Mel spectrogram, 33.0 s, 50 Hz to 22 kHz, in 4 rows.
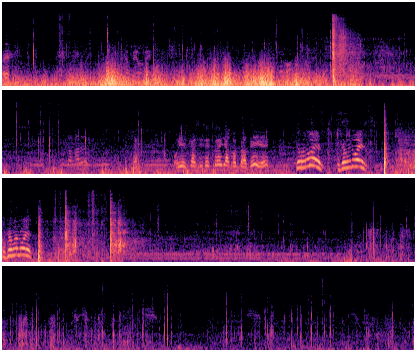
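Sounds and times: indistinct voices talking: 4.2s - 24.8s
sharp bangs: 6.5s - 7.3s, 15.8s - 19.4s
shotgun shot with echo: 6.6s - 7.2s, 17.2s - 19.2s.

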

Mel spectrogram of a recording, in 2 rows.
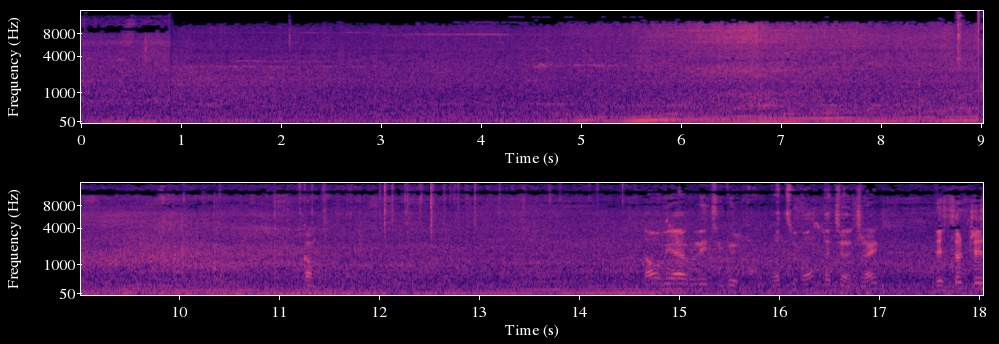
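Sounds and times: street traffic rumble: 0.0s - 18.0s
loud vehicle engine close by: 4.9s - 9.0s.

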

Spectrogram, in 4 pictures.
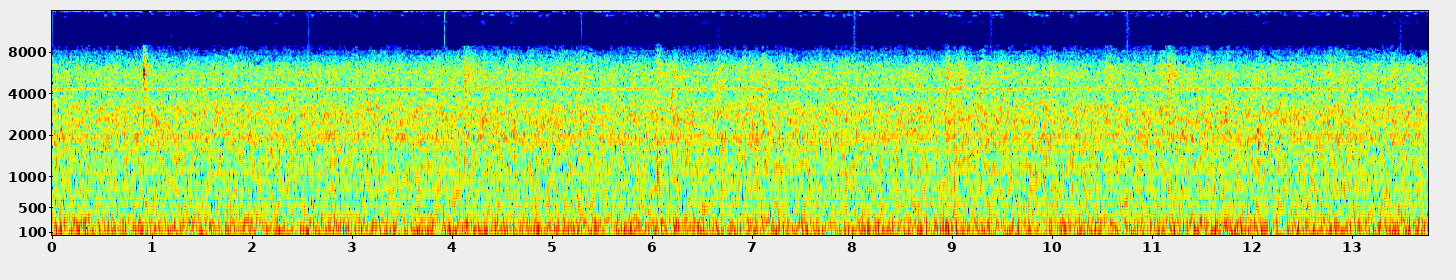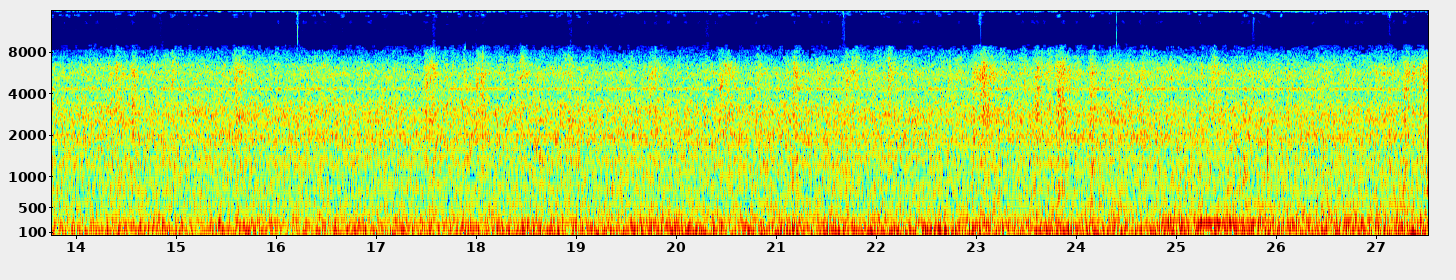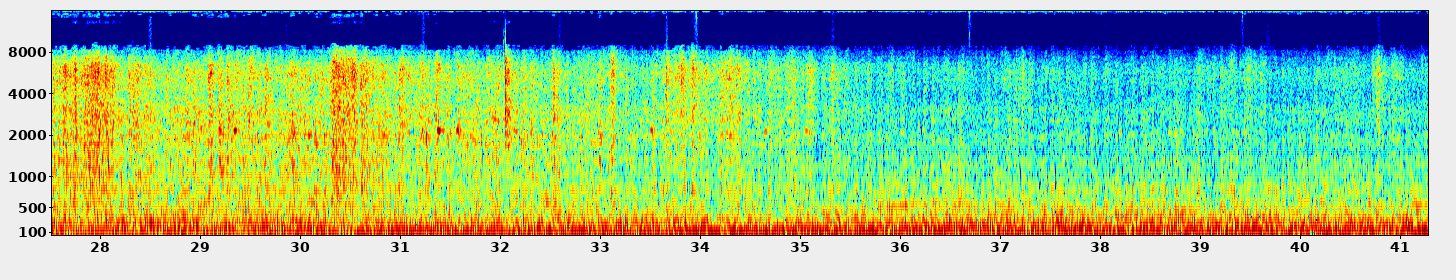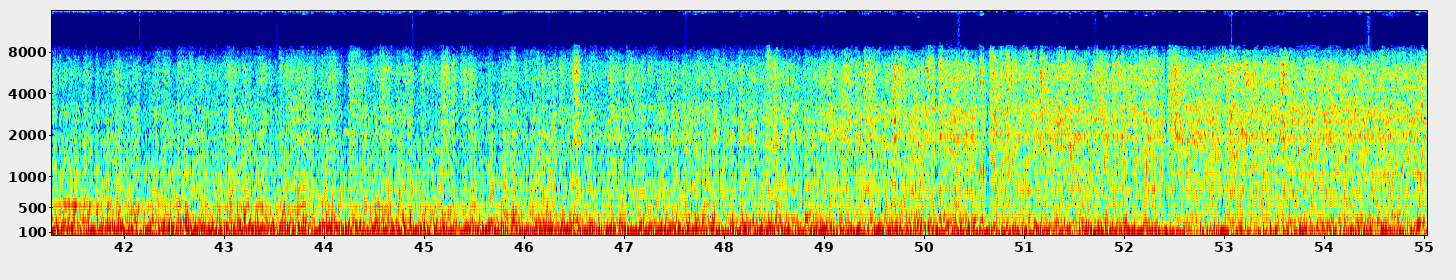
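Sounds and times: airliner cabin rumble: 0.0s - 55.0s
wheels knocking on runway: 19.6s - 55.0s.

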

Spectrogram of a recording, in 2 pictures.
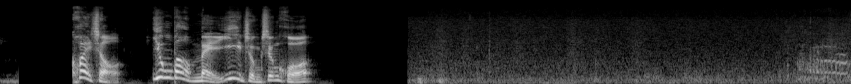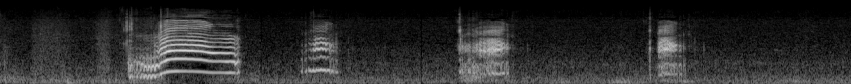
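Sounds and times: cat meowing: 8.0s - 8.6s, 9.8s - 12.0s, 13.1s - 13.7s, 15.0s - 15.5s.

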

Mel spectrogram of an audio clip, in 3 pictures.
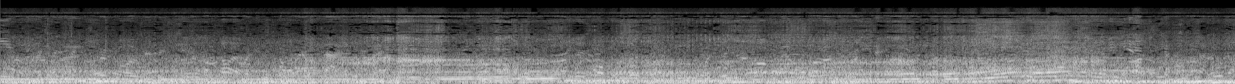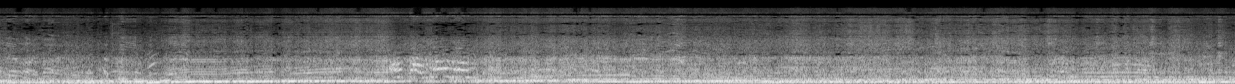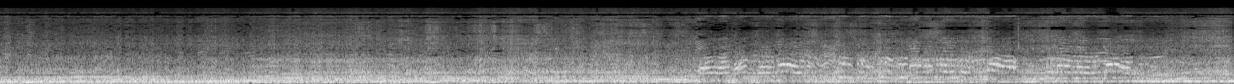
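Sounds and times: racing car engines revving: 0.0s - 37.0s.

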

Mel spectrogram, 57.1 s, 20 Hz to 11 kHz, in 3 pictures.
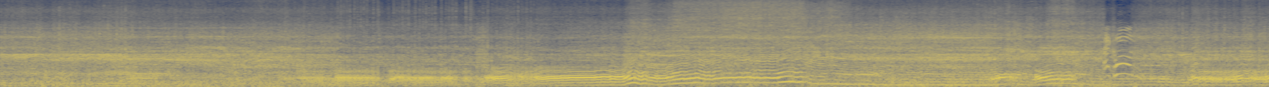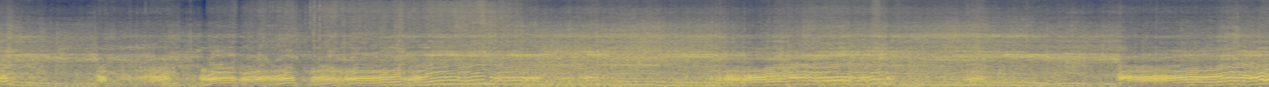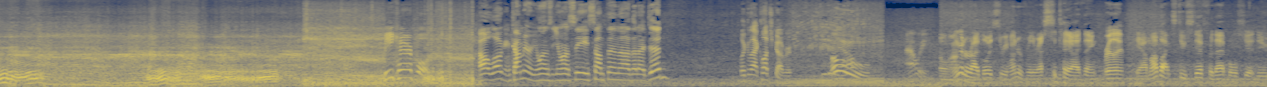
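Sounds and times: dirt bike engine revving: 0.0s - 45.6s, 49.2s - 51.4s.

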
